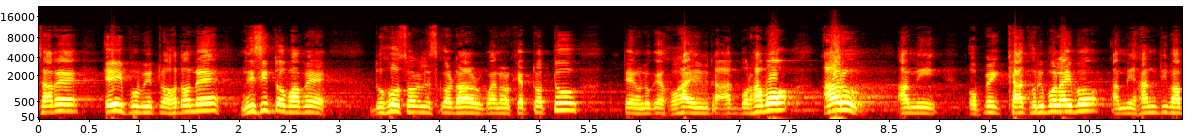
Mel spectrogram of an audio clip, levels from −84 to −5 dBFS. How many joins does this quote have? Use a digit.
0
